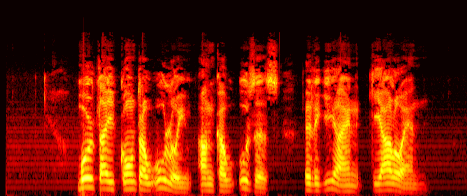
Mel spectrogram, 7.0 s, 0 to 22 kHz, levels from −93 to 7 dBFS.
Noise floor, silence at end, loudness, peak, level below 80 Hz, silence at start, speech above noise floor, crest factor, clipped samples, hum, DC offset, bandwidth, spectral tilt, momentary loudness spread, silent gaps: -67 dBFS; 0.8 s; -17 LUFS; 0 dBFS; -62 dBFS; 1.15 s; 51 dB; 18 dB; under 0.1%; none; under 0.1%; 9.2 kHz; -4.5 dB/octave; 10 LU; none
